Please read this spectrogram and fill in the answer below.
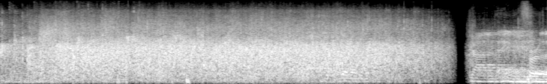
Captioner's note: applause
